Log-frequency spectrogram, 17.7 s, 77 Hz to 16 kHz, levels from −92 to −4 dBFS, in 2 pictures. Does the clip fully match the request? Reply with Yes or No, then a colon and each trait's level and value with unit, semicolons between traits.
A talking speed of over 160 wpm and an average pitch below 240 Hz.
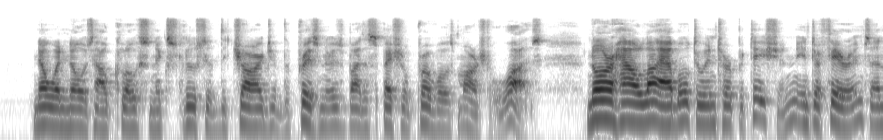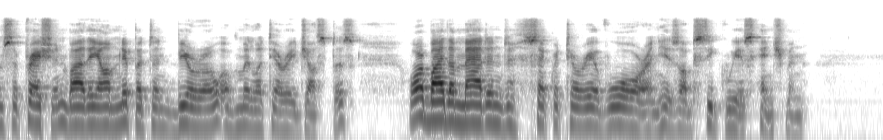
No: average, 150 wpm; low, 135 Hz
